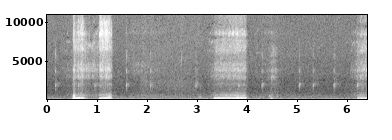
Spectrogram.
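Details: Dog sleeping like a human and snoring: short, buzzing snores on each breath, about 20 a minute, over quiet room noise; snoring.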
